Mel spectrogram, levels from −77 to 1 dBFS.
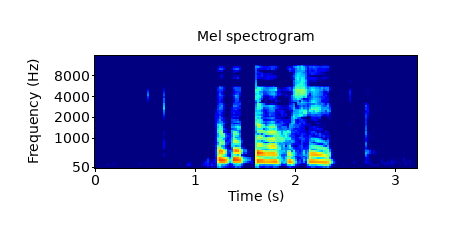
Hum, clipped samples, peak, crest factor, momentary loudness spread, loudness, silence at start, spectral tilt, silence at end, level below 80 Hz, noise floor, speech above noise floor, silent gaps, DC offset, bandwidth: none; under 0.1%; -6 dBFS; 20 dB; 6 LU; -23 LUFS; 1.2 s; -4.5 dB/octave; 0.85 s; -76 dBFS; -72 dBFS; 50 dB; none; under 0.1%; 11.5 kHz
